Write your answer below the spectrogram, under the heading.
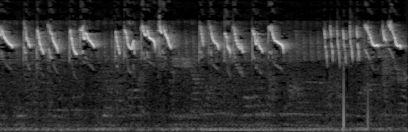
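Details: An Oriental white-eye sings ngriwik panjang, a long twittering style: repeated sharp, downward-slurred high chirps in quick clusters, then a rapid ticking trill, with two faint clicks late on.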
